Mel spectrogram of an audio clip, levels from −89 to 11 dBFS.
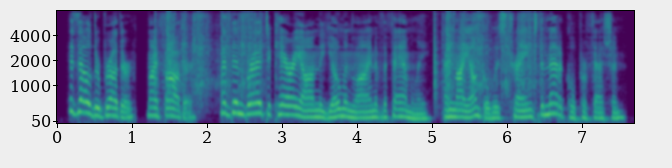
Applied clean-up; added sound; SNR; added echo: none; Cutlery, silverware; 17 dB; none.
